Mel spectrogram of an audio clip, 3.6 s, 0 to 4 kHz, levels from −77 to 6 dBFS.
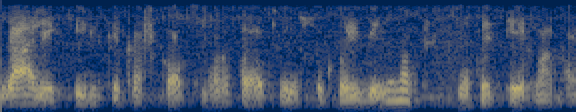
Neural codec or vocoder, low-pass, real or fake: vocoder, 22.05 kHz, 80 mel bands, HiFi-GAN; 3.6 kHz; fake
